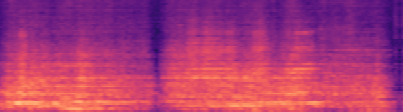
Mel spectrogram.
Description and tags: Metal Drag Short
Metal, scraping, dragging across metal
across, scraping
